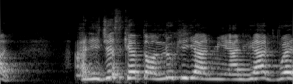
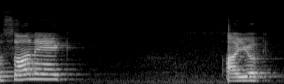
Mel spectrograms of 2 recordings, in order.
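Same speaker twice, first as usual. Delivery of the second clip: ordinary talk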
